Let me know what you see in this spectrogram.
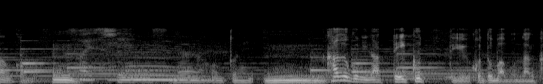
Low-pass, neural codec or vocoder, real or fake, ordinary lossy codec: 5.4 kHz; none; real; Opus, 32 kbps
